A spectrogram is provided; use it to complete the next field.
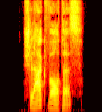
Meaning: genitive singular of Schlagwort
- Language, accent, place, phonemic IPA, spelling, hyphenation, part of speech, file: German, Germany, Berlin, /ˈʃlaːkˌvɔʁtəs/, Schlagwortes, Schlag‧wor‧tes, noun, De-Schlagwortes.ogg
